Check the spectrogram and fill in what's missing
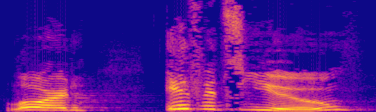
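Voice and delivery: high, loud call from the boat; Peter calling out. Acted. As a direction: call out to Jesus across the storm. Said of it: "Peter speaks up from the boat".

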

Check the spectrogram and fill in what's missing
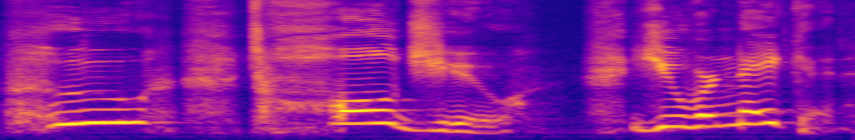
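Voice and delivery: slow, halting question with long pauses; heartbroken God. Acted. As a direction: ask it hurt, word by word. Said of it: "the broken heart of God".

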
